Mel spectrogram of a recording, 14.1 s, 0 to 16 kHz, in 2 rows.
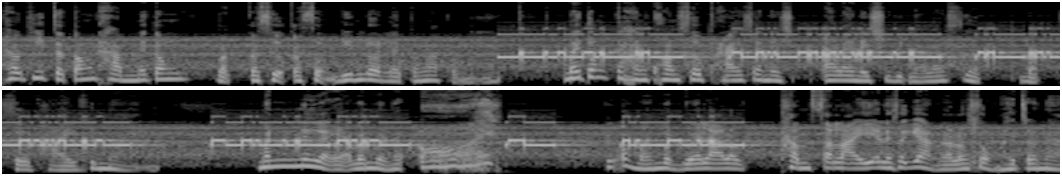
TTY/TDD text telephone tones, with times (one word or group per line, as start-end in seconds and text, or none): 3.6-5.2 UNBMR
5.5-7.0 DFKLD
7.3-9.1 SUOHQ
9.5-11.9 ZTPOQ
